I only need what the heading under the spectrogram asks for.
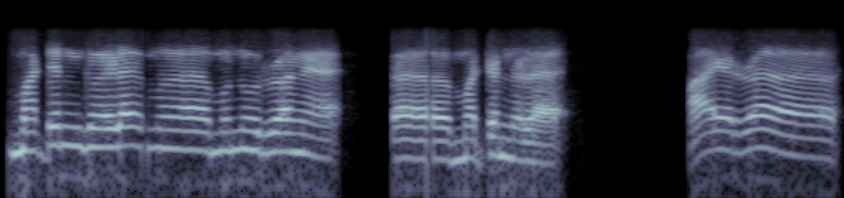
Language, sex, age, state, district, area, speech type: Tamil, male, 60+, Tamil Nadu, Perambalur, rural, conversation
